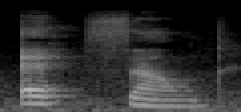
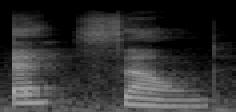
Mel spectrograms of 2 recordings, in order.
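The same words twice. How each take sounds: The two takes are said the same way.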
